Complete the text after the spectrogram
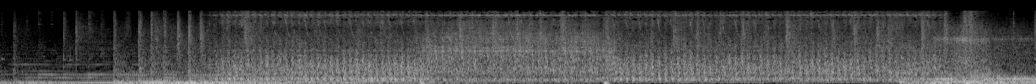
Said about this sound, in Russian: Продолжает уничтожать врага и наша доблестная фронтовая авиация. Вертолеты К-52, гроза бронетехники и укреп районов противника.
